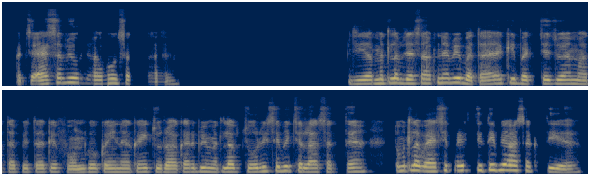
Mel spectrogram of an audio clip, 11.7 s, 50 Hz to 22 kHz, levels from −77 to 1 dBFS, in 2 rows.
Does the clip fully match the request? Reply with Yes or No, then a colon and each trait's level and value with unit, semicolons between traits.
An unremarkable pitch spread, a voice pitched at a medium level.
Yes: average, 3.6 semitones; medium, 175 Hz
